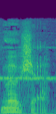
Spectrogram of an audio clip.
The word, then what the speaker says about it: Musya: it is Emoto Saga Musha yes that is pronounced Musha uh this game pretty much just imagine like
